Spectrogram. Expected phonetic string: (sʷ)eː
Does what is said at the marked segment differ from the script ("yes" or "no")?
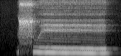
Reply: no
